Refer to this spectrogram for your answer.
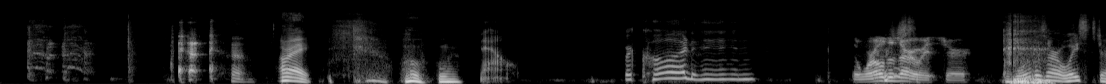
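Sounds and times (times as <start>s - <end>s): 
raspy coughs: 0.3s - 1.0s, 1.7s - 2.5s, 8.9s - 9.2s
speech: 2.3s - 5.0s, 6.4s - 7.6s, 8.6s - 11.0s.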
